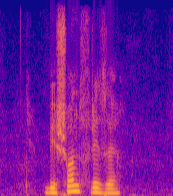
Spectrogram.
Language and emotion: Russian, neutral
